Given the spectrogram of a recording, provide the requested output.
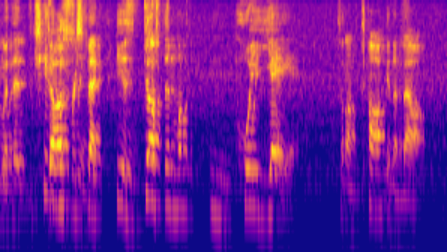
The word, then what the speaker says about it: Poirier: Poirier, by the way. It's not Poirier, it's Poirier. – However you want to pronounce Poirier. It. Poirier. – Poirier. – We make our pronunciations. – Poirier. It's Poirier. It's Poirier. – It's a French. It's French origin, people.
